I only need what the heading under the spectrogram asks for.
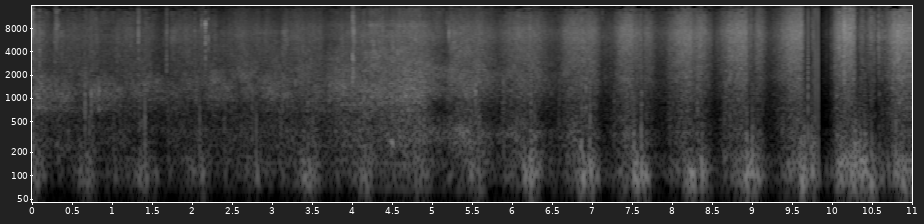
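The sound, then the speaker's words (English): Wind buffeting a microphone as someone runs into it, a loud, broad rushing roar with rhythmic thumping footfalls pulsing through the second half. “So you may or may not be able to tell. I'm running into the wind.”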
